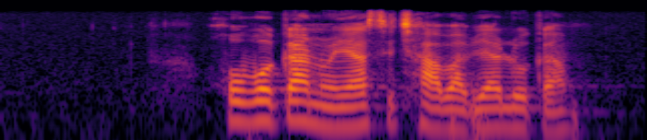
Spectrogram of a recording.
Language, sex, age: Northern Sotho, male, 20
